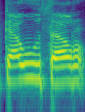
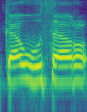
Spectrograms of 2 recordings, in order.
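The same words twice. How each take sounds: No difference in how they are said.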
